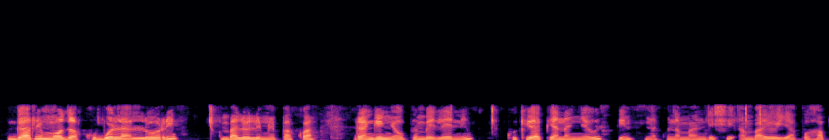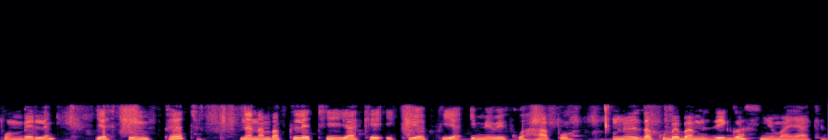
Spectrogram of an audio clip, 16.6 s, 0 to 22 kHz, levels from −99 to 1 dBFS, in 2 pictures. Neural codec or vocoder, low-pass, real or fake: none; 5.4 kHz; real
